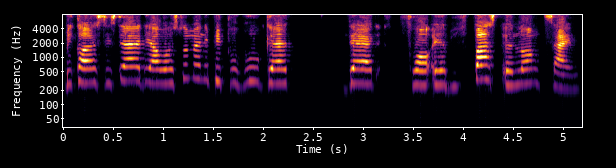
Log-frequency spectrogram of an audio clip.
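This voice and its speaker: Woman asking questions, high bright voice, dry sound, careful. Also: steady tone, moderate pace, dry recording. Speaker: audience member asking questions. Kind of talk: press conference question.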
